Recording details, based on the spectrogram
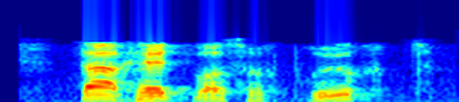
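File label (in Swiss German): "brucht", alsace Haut-Rhin; vin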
